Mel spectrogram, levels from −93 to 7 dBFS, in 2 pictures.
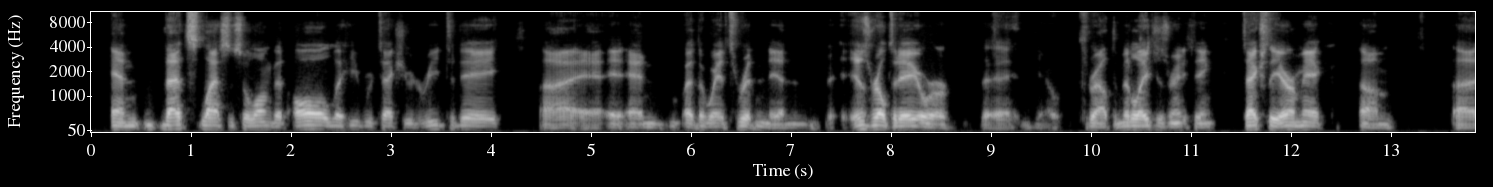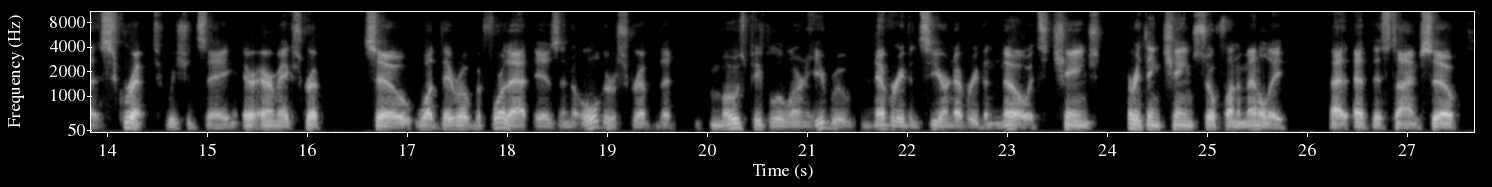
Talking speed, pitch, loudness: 175 wpm, 100 Hz, -23 LUFS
